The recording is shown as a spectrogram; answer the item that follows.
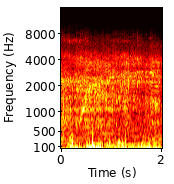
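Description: Radio-controlled 1970 Dodge Charger R/T on hard drift tyres driving across concrete: motor whine rising and falling, with tyre noise and a heavy, uneven low rumble.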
